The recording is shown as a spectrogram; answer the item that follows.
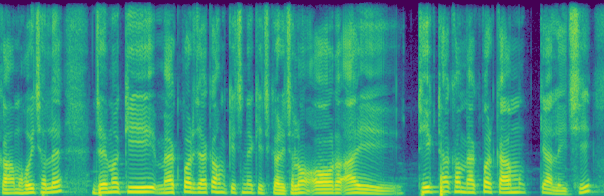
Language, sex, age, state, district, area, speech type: Maithili, male, 30-45, Bihar, Darbhanga, urban, spontaneous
